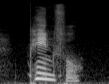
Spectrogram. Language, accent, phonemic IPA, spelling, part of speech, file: English, US, /ˈpeɪn.fl̩/, painful, adjective, En-us-painful.ogg
- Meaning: 1. Causing pain or distress, either physical or mental 2. Afflicted or suffering with pain (of a body part or, formerly, of a person) 3. Requiring effort or labor; difficult, laborious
